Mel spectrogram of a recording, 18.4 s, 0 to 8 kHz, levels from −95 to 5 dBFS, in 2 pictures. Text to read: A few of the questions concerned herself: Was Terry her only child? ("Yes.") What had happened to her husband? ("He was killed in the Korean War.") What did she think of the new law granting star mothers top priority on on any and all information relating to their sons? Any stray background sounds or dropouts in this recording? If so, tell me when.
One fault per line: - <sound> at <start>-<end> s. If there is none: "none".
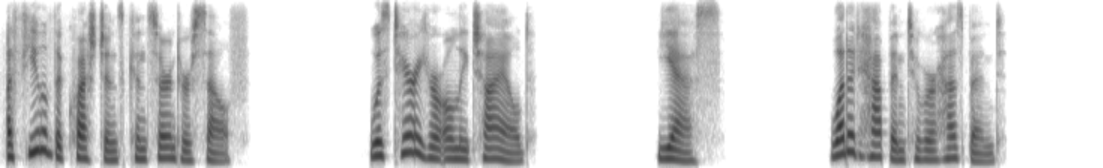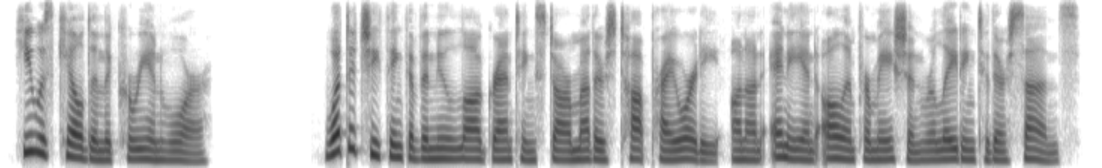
none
